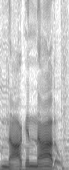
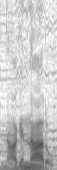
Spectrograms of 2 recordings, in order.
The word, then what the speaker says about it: Naganadel: Now we have Naganadel. And yes, that's how you say it, Naganadel. Nadel is German for needle, and Naga is like another language for like beast or dragon.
